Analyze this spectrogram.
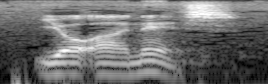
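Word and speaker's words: Ioannes (Ιωάννης): Do you know what is the Greek pronunciation of John? Ioannes. Everything that we put as J in Greek and Hebrew will be Y.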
